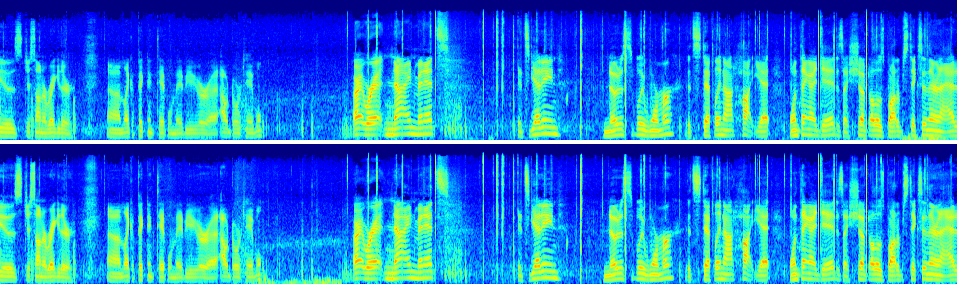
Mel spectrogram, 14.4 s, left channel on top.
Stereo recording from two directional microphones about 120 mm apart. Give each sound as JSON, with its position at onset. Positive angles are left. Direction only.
{"t": 0.0, "sound": "speech", "side_deg": -15}
{"t": 5.3, "sound": "speech", "side_deg": 20}
{"t": 7.2, "sound": "a sound", "side_deg": -10}
{"t": 7.7, "sound": "speech", "side_deg": 5}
